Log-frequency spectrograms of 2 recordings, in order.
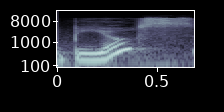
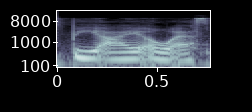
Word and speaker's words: BIOS: It is not the BIOS. It's not the BOS and it's I get it. It's confusing. It's all caps. It's B I OS. But that is BIOS.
